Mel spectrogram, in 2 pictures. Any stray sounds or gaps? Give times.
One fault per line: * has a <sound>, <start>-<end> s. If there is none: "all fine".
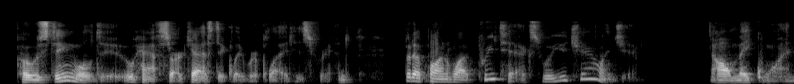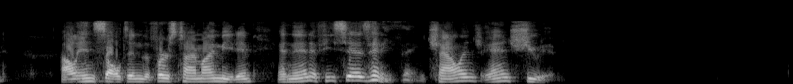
all fine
